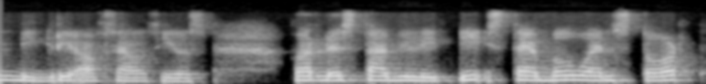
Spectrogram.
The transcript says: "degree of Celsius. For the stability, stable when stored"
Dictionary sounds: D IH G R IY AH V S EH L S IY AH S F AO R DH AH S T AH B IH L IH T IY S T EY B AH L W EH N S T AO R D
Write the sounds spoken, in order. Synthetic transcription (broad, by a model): D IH G R IY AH F S EH L S IY AH S F AO R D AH S T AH B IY L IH T IY S T EY B AH L W EH N S T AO R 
